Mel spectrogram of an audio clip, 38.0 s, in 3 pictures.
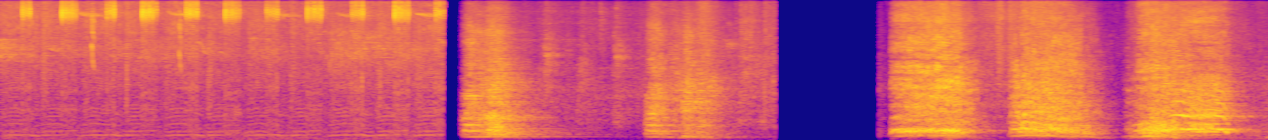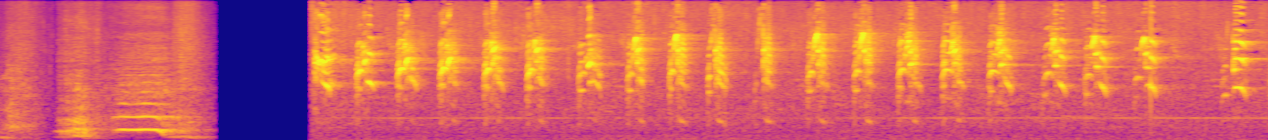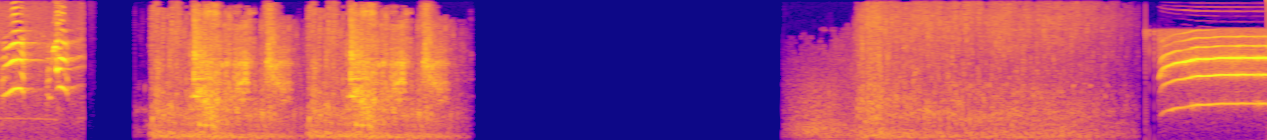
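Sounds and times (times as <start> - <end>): bird sharp downward calls: 0.0 - 4.4.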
